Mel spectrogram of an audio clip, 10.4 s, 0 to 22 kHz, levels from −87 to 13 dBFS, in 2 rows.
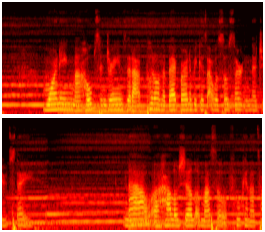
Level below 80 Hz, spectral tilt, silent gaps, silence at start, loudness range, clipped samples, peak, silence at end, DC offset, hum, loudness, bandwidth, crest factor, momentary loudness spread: -44 dBFS; -7.5 dB/octave; none; 0 s; 7 LU; under 0.1%; -8 dBFS; 0 s; under 0.1%; none; -25 LUFS; 15 kHz; 16 dB; 13 LU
